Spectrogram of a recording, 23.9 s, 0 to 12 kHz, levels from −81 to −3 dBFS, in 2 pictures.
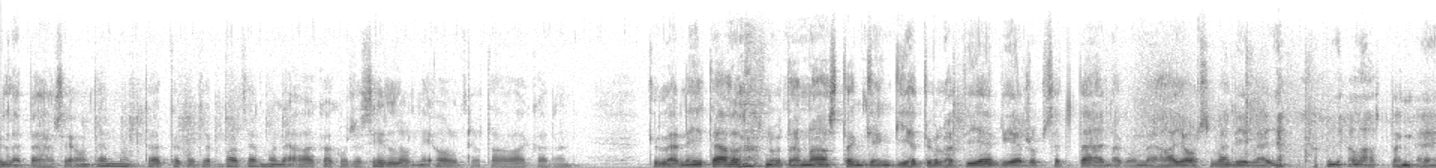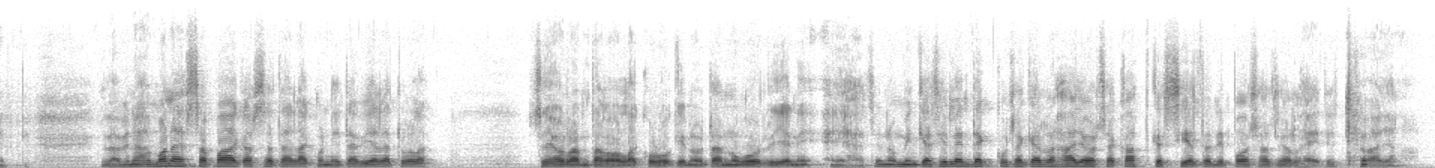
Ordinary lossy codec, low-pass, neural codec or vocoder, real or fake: none; none; none; real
